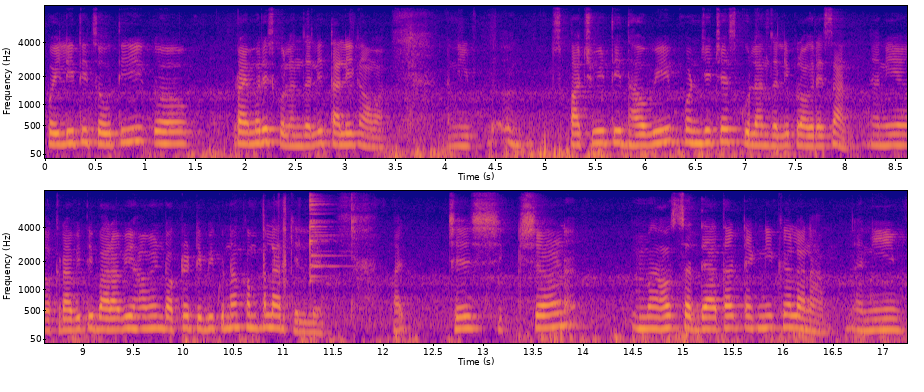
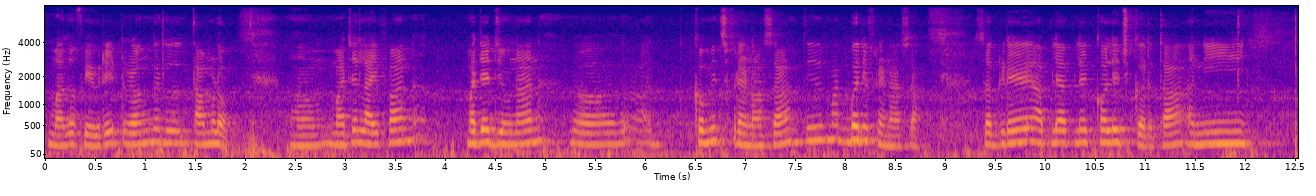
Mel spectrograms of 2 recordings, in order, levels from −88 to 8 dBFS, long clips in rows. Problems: constant background noise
